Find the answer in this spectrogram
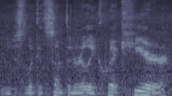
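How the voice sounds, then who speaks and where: A man acting as game master in an online group voice chat, talking in a relaxed, rambling way with lots of fillers. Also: fairly low pitch, quick pace, noisy background. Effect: online group voice chat, connection drops out. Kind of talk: narrating a tabletop game.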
